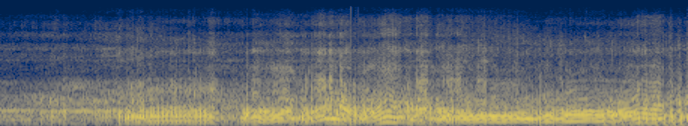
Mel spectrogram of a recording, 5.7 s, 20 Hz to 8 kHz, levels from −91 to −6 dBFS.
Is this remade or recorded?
remade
